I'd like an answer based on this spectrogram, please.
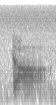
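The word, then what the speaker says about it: dawg: be the easy represent d-a-w-g pronounced dog learn anything faster spc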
